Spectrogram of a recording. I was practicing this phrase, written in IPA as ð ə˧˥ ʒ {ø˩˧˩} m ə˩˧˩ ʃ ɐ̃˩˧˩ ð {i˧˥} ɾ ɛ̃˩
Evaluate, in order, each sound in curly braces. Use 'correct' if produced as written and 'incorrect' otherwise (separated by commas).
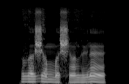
incorrect, incorrect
